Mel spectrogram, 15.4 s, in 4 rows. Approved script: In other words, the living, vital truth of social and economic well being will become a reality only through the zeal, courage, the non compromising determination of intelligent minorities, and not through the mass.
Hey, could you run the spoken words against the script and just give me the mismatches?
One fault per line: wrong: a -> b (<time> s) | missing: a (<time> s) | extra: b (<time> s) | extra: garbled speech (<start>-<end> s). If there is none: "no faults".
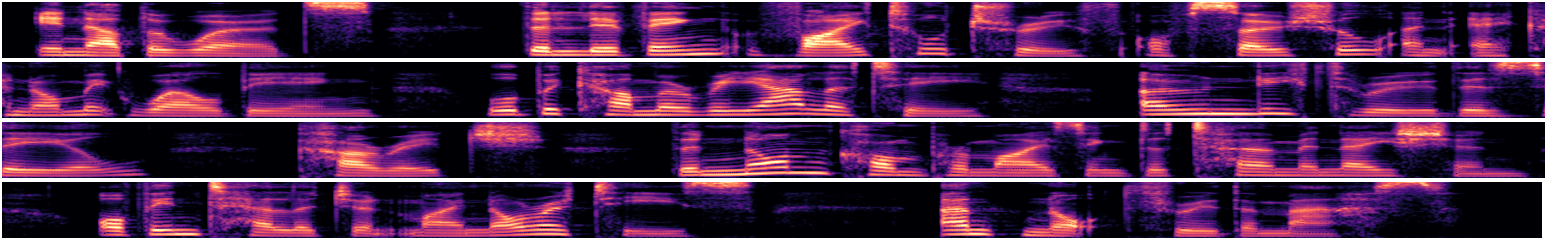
no faults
